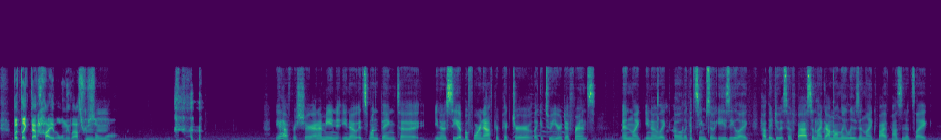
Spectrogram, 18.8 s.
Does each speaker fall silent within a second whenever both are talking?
Yes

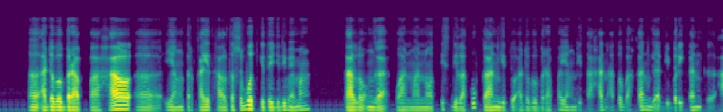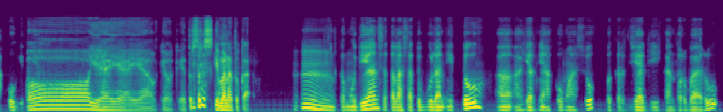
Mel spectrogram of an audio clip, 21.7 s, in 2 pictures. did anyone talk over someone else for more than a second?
No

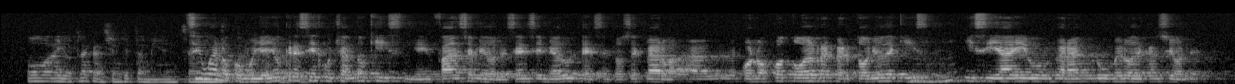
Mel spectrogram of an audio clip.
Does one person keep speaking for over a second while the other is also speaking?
Yes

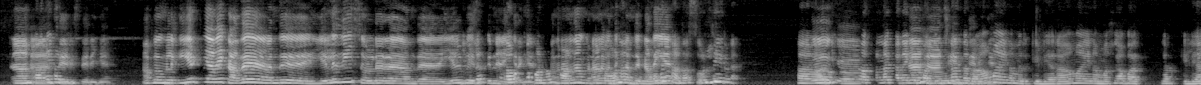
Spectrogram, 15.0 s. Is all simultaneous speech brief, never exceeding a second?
No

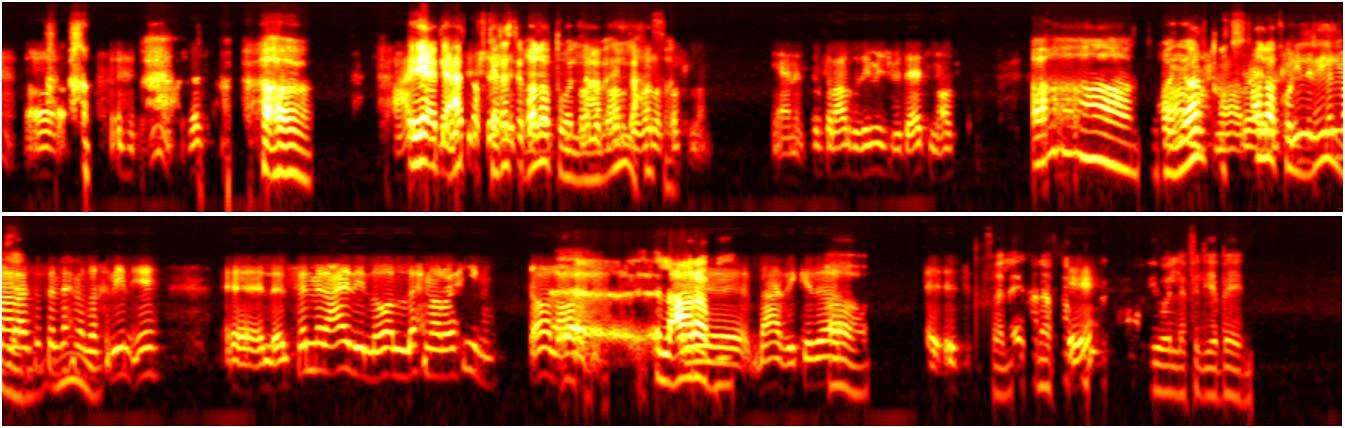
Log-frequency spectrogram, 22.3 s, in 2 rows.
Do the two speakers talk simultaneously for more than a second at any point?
Yes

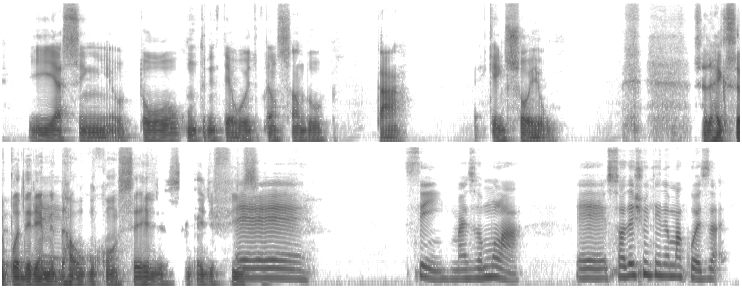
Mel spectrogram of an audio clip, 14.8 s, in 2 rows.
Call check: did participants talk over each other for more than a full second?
No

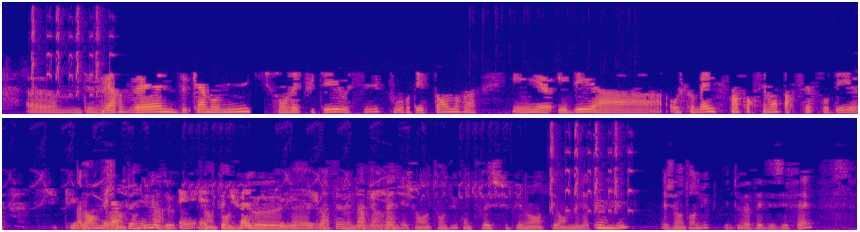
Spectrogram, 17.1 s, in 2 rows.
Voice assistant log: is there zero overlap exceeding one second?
No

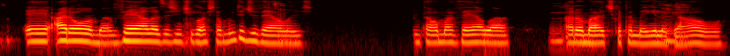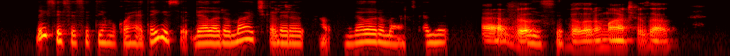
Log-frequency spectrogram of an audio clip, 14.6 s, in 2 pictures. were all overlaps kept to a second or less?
Yes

